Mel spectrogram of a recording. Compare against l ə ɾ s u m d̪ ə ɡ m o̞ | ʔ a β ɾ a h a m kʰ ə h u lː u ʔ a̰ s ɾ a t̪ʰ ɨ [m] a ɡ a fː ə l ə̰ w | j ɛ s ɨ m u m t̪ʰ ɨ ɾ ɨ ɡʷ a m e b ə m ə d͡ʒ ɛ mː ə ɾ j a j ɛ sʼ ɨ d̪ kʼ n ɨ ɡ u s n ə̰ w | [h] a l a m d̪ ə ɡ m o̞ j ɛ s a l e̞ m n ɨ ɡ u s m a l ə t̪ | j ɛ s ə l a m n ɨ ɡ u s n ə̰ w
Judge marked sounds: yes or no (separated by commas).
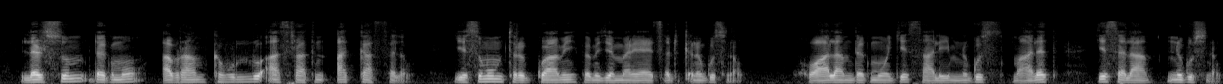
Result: no, yes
